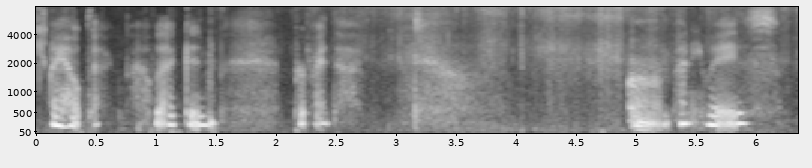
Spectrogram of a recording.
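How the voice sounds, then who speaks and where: The speaker is soft-spoken with a relaxed tone, talking at a fairly slow pace. Long, frequent pauses break up the speech over noticeable background noise. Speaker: ASMR creator with chronic illness. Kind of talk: casual ASMR talk to camera. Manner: soft-spoken, relaxed.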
